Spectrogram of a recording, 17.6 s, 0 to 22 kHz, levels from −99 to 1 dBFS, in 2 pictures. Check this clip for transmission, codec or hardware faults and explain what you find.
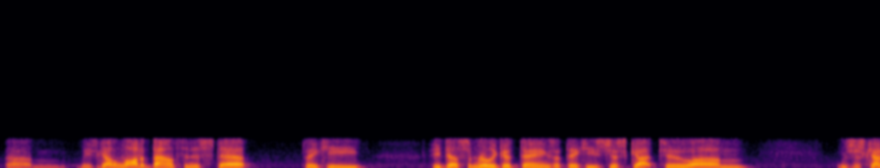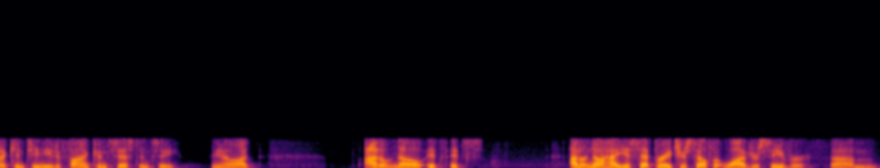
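One fault runs throughout: Speex codec compression. A low-rate CELP coder, consistent with about 11 kbps, leaves the excitation short of bits, so speech sounds hoarse and noisy. It is confined to roughly 200 Hz to 3.7 kHz, with nothing above 3.8 kHz.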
